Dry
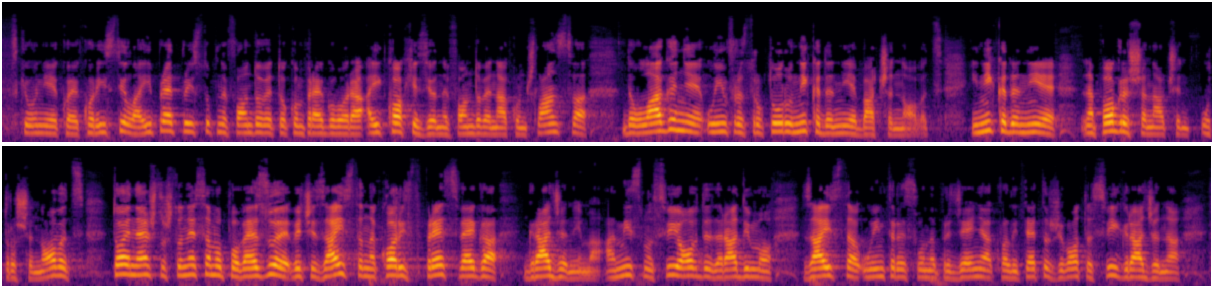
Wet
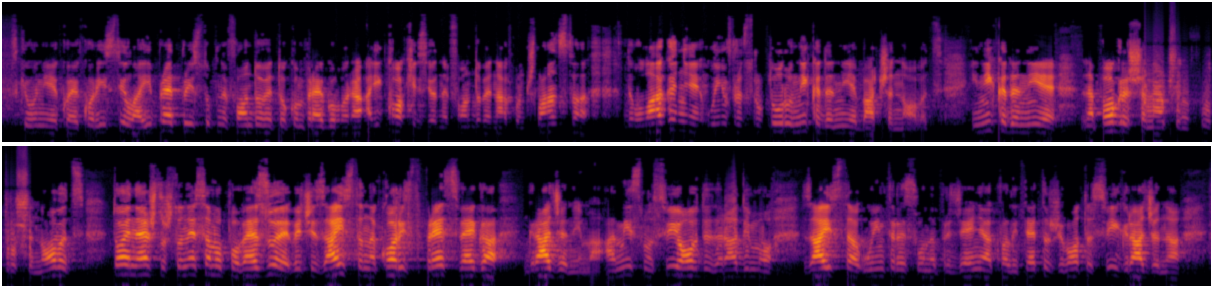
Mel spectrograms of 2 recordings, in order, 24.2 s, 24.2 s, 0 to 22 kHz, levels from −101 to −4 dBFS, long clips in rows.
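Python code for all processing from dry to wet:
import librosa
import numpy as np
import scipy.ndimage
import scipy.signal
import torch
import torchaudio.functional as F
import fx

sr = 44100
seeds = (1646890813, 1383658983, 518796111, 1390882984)

y = fx.chain(x, sr, fx.highpass(hz=820.0, slope=12),
    fx.high_shelf(hz=5200.0, db=10.0),
    fx.tremolo_abs(hz=9.2), at=(3.33, 7.66))
y = fx.chain(y, sr, fx.lower_of_two(delay_ms=2.4),
    fx.notch(hz=7300.0, q=6.2), at=(11.42, 12.39))
y = fx.chain(y, sr, fx.peak_eq(hz=1000.0, db=-4.0, octaves=2.6),
    fx.tube_stage(drive_db=29.0, bias=0.4), at=(19.07, 19.72))
y = scipy.signal.sosfilt(scipy.signal.butter(4, 1100.0, 'highpass', fs=sr, output='sos'), y)
y = fx.transient(y, sr, attack_db=-4, sustain_db=3)
y = y * librosa.db_to_amplitude(4.5)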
